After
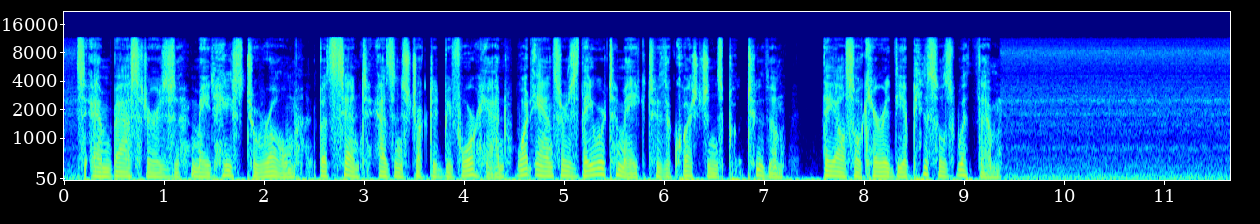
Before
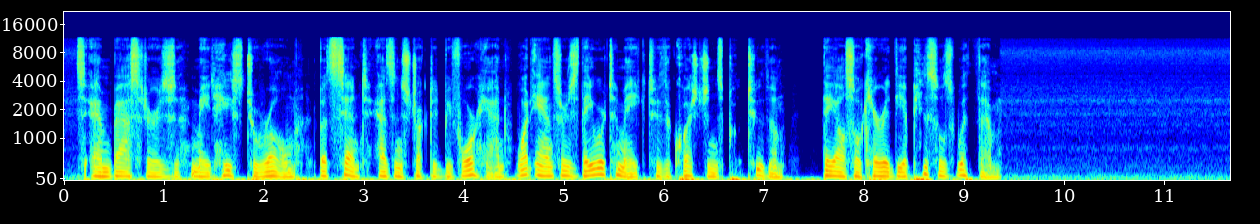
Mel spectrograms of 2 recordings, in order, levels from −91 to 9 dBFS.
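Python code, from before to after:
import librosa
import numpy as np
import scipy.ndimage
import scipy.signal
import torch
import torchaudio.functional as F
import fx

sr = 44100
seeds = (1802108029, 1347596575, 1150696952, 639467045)

y = fx.spectral_comp(x, sr, ratio=2.0)
y = F.gain(torch.from_numpy(y), -5.5).numpy()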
